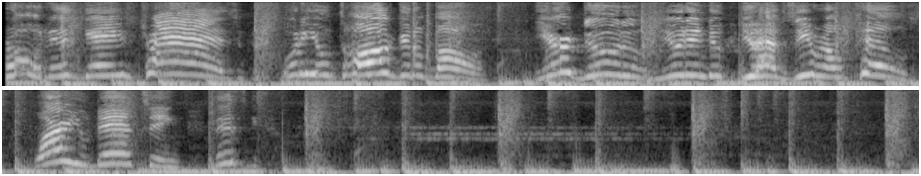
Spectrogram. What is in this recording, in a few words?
this game is trash funny reaction; tsm daequan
